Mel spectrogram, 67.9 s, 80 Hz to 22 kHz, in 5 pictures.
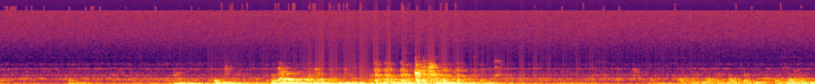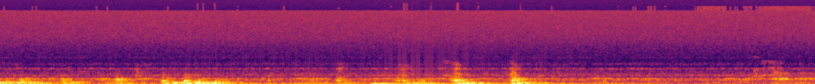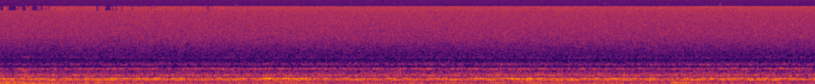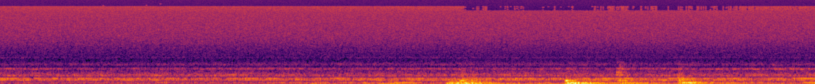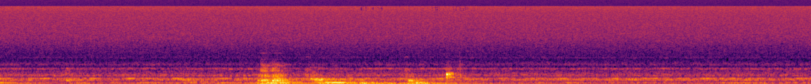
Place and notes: {
  "title": "Dubingiai, Lithuania, temporary passengers bridge",
  "date": "2020-05-23 17:10:00",
  "description": "the main wooden Dubingiai bridge is under reconstruction, so here is built temporary pontoon bridge. geophone on support wire of pontoon, low frequencies",
  "latitude": "55.06",
  "longitude": "25.44",
  "altitude": "142",
  "timezone": "Europe/Vilnius"
}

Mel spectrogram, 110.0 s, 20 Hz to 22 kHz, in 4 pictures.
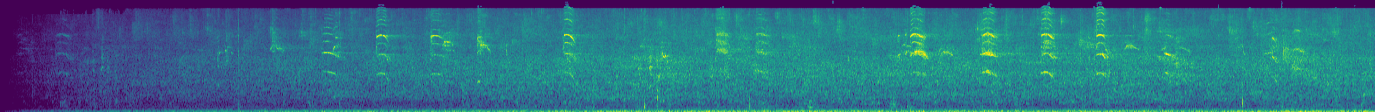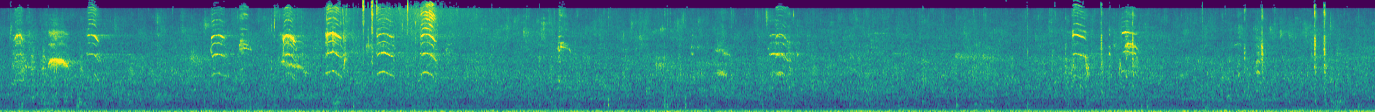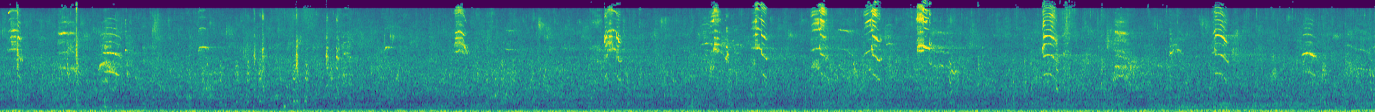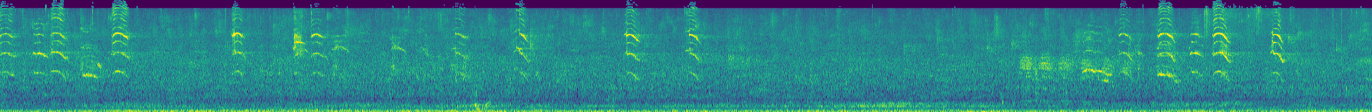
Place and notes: {
  "title": "Vilvoorde, Belgium - Seagulls eating shit or something like",
  "date": "2017-12-10 07:55:00",
  "description": "Into the underground Senne river, everything is very-very dirty. Is it a river or is it a sewer ? That's not very clear for me. This river is contaminated, it's smelly. Sludge are grey and sticky. It's disgusting. At the end of the tunnel, seagulls are eating some small things floating on the water (is it still water ?). Sorry for the quite patronizing tittle, but it was unfortunately something like that.",
  "latitude": "50.93",
  "longitude": "4.41",
  "altitude": "12",
  "timezone": "Europe/Brussels"
}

